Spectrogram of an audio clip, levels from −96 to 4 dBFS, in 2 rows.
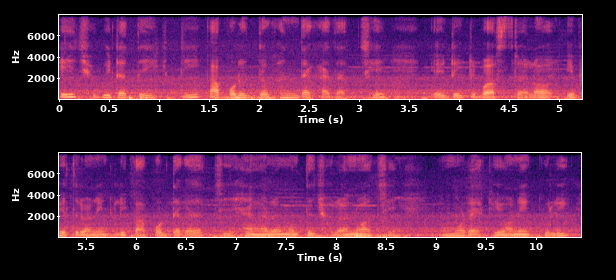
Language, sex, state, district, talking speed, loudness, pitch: Bengali, female, West Bengal, Jhargram, 150 wpm, -20 LUFS, 145 Hz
